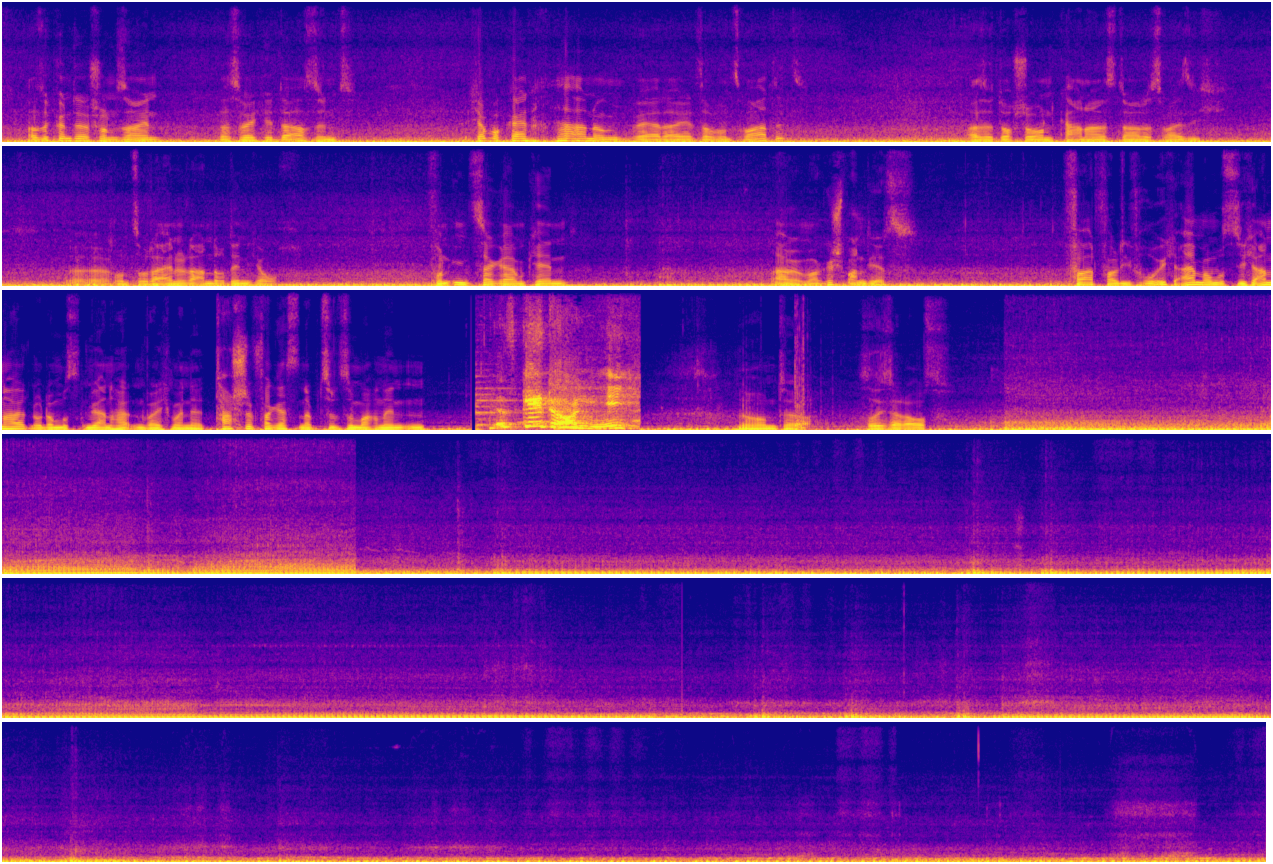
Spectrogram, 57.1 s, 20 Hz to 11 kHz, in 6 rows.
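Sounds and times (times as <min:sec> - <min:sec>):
motorcycle engine: 0:13.8 - 0:15.5, 0:26.5 - 0:57.0.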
